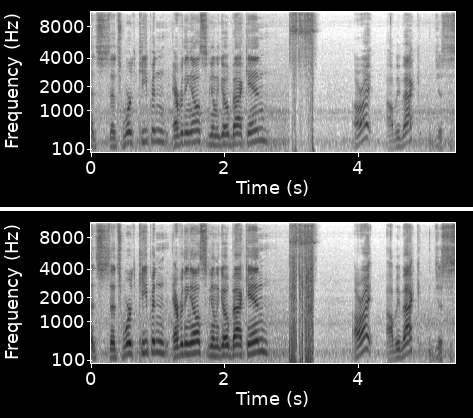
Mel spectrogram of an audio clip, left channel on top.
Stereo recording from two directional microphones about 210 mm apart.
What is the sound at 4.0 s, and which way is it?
Speech, 45° right (ahead or behind).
